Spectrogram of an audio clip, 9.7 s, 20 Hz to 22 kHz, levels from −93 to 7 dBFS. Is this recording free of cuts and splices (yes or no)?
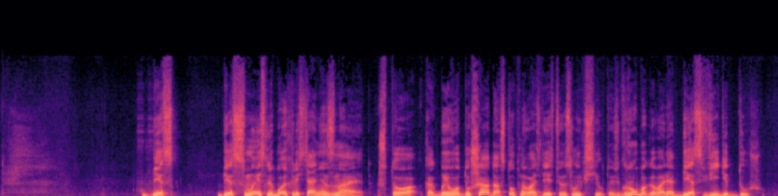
yes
